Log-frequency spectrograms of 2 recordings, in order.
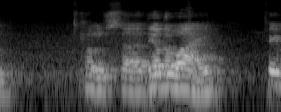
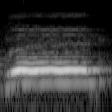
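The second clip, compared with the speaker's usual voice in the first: long, loud "woo"; imitated pint downing; 5 semitones higher, 9 dB louder than usual. Comedian miming the next pint, loud woo. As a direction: hold a loud, high woo.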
